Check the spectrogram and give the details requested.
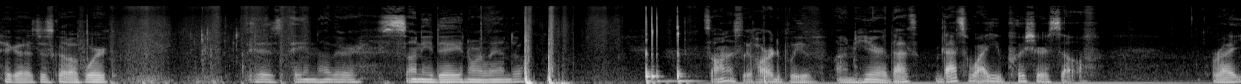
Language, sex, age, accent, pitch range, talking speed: English, male, 20-39, American, 95-115 Hz, 130 wpm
